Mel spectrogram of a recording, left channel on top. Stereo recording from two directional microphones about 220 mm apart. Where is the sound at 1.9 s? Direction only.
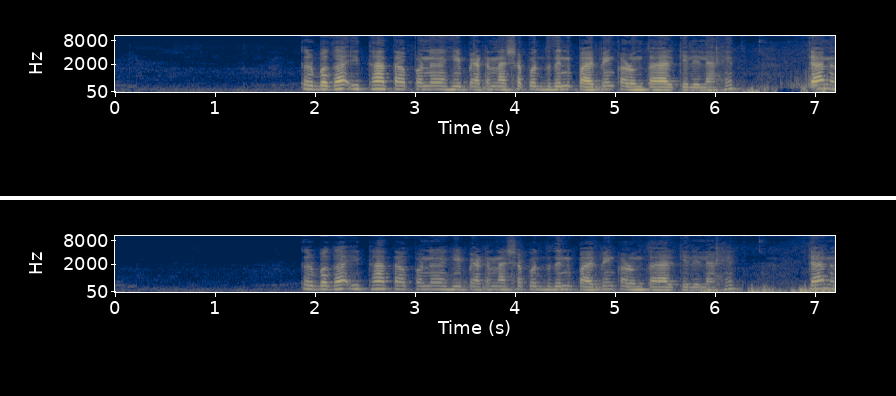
30° left (ahead or behind).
